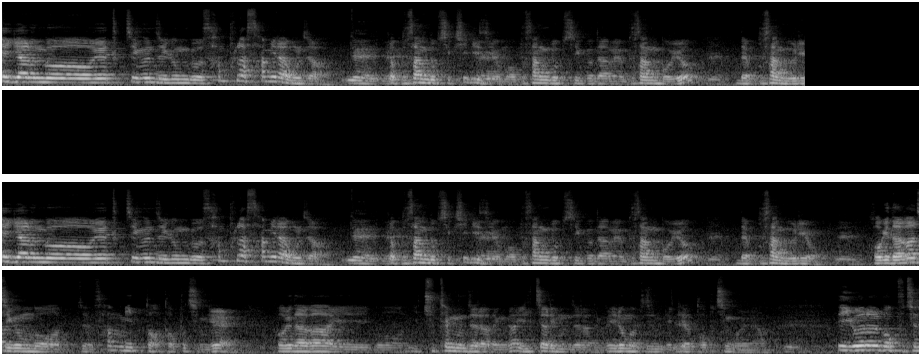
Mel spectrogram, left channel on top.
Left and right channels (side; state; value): left; drops out; at 8.1 s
